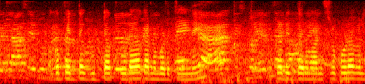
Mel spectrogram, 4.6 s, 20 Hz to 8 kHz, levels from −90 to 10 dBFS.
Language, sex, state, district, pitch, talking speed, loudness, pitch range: Telugu, female, Andhra Pradesh, Srikakulam, 215 Hz, 130 wpm, -16 LUFS, 205-250 Hz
